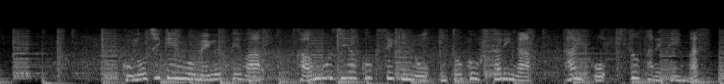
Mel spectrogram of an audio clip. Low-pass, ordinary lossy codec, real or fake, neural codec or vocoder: 5.4 kHz; none; fake; vocoder, 24 kHz, 100 mel bands, Vocos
